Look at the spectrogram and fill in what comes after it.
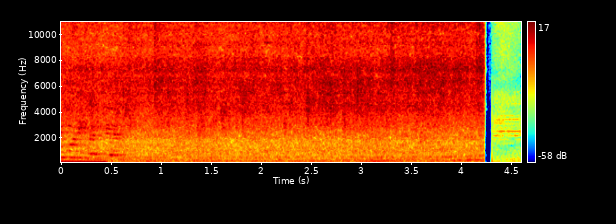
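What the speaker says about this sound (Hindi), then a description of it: "कितनी तेज़ बारिश हो रही है" Heavy rain pours down in a dense, loud, continuous hiss and wash of water in a hot city in Pakistan, cutting off abruptly at the end.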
